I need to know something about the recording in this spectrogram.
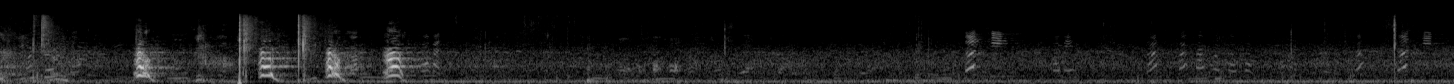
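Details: During bite training in October 2015, JOVANOTTI Unreachables, a Serbian-bred Dobermann nearly five years old, gives a quick burst of five or six sharp barks in the opening seconds. Scattered faint noises and a low hum follow.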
